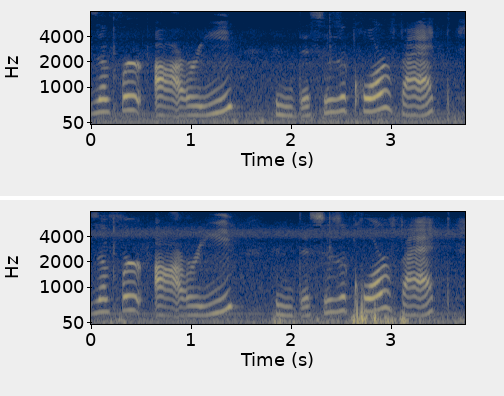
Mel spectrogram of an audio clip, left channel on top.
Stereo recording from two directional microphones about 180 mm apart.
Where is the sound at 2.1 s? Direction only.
10° right (ahead or behind).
